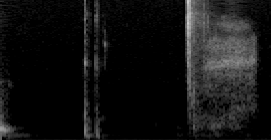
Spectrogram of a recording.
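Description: A few faint clicks from the presenter's computer as the shared slide is advanced, then a short soft hiss near the end.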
